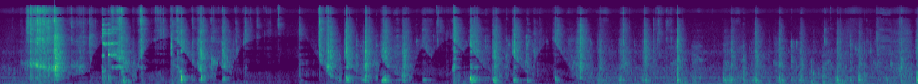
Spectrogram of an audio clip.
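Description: Crunching and chewing of crispy fried boneless chicken-feet chicharon. A loud crunchy bite comes about a second in, followed by crisp crunches at roughly two a second as it is chewed, with a short pause midway. The crunches are fainter near the end.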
